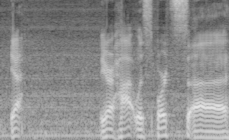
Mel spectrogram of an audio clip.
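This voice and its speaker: Music plays behind a man speaking very slowly in a playful, relaxed tone with ordinary pitch variation. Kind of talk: casual livestream chat.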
